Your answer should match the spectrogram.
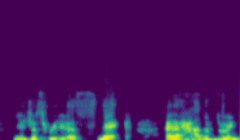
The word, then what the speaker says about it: SNCC: And I, at the end of class, said, oh, hey, I needed to tell you, it's pronounced SNCC.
